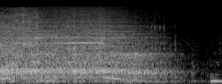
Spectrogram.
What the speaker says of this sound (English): And we'll give that a whisk in.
